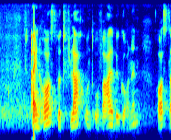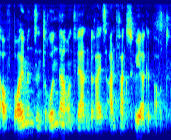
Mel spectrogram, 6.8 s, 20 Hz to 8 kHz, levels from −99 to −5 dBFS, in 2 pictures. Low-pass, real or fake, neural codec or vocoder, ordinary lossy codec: 7.2 kHz; fake; vocoder, 44.1 kHz, 128 mel bands every 256 samples, BigVGAN v2; none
